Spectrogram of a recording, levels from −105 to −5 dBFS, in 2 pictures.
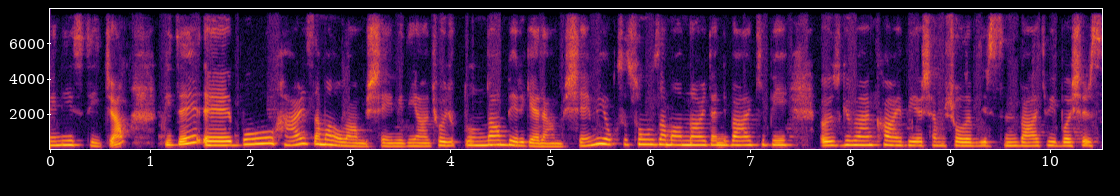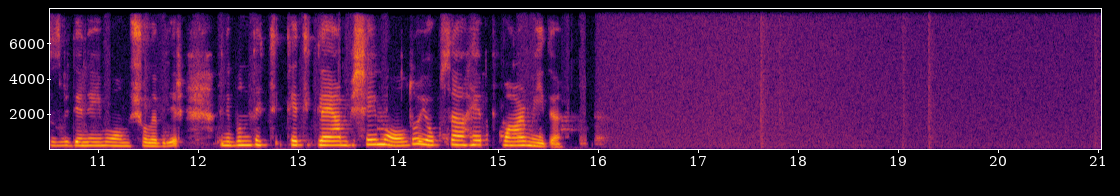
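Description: From 0.07 to 12.89 s, background gated by the echo canceller: room sound repeatedly dips, by up to about 36 dB, for roughly seven seconds in total. Echo leak appears at 0.85–2.63, 7.38–7.5, 8.61–8.92, 10.25–10.49 and 11.66–16.11 s. A faint copy trails 343 ms behind, likely from loudspeaker sound the canceller missed. At 13.99–14.41 s the background drops again, by about 29 dB.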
